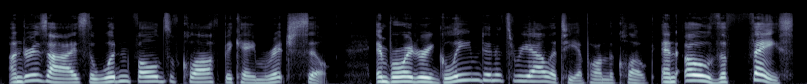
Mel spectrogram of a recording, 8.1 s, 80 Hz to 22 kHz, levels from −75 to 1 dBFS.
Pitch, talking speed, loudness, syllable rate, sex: 200 Hz, 170 wpm, -18 LUFS, 4.7 syllables/s, female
